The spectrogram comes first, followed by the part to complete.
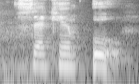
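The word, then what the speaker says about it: Sekhem: The first form is arat secum. Okay. Sec. We spell it s e k h e m. Seek him that means meditating on the subtoal life force.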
